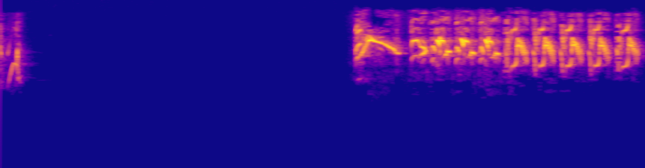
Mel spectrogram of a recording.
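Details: Hooded siskin, or pintassilgo baianinho, begins a song phrase with a slurred descending whistle, then runs into fast repeated high twittering notes for about two seconds; nothing else audible.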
